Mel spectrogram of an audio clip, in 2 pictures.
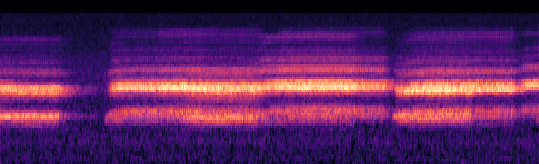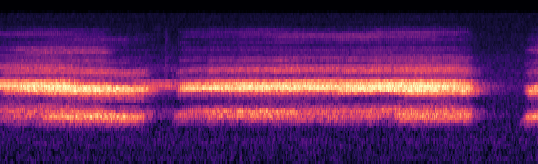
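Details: Frogs in a Northern Virginia backyard on a summer night keep up almost unbroken trills, long buzzy stretches of several seconds each, briefly interrupted, suggesting overlapping callers.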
